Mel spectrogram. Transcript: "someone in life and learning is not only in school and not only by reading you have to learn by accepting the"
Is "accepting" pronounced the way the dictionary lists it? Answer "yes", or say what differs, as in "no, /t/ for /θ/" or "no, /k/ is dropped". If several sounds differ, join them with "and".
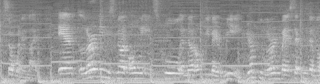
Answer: no, /k/ is dropped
